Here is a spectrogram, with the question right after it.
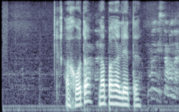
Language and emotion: Russian, neutral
